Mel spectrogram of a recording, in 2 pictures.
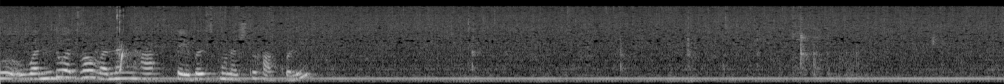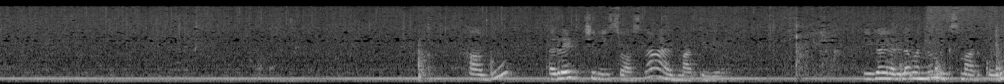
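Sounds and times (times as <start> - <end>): low steady hum: 0.0 - 8.6
food sizzling in a pan: 0.0 - 20.0.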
